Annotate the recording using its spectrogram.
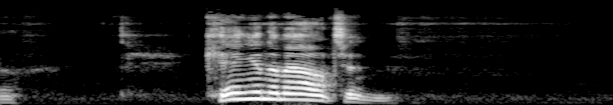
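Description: An elderly man laughs loudly.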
